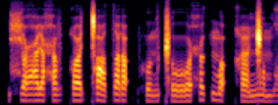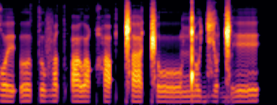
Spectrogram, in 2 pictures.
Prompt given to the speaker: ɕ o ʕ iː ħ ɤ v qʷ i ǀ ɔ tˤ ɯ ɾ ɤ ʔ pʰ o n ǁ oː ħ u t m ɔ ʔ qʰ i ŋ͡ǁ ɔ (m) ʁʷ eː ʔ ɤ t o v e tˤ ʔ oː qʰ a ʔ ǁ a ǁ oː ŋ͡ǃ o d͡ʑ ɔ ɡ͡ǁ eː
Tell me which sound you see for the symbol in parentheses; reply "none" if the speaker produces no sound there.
m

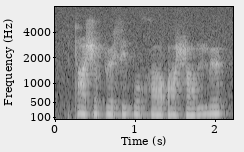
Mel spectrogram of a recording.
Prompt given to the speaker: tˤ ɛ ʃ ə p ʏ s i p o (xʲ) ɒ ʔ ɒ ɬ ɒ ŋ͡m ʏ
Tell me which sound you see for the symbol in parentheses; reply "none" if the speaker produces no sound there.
x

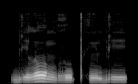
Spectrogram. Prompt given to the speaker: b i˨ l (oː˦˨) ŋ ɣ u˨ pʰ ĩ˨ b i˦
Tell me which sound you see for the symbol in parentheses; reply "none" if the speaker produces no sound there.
oː˦˨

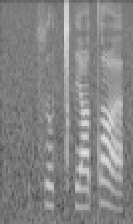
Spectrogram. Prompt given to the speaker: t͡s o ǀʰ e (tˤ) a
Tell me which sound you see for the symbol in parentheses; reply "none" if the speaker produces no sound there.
tˤ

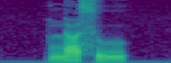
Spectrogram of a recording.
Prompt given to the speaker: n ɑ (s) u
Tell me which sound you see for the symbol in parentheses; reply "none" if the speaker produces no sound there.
s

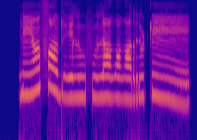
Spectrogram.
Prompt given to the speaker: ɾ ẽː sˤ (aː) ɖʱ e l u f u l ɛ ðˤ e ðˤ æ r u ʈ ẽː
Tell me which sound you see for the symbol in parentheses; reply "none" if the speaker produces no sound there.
aː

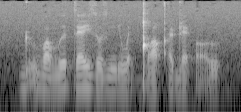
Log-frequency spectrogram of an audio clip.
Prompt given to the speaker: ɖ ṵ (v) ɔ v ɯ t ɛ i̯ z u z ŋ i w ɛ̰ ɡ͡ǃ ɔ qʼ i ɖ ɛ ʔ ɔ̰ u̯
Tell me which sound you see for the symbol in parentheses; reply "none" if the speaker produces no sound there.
v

